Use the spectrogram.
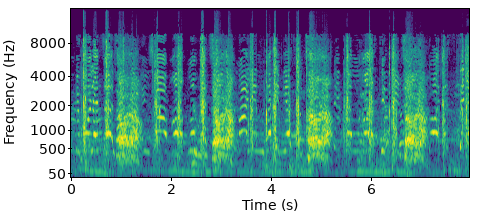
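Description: A large protest crowd against Omar el-Bashir, demonstrating in front of the army and intelligence services headquarters, chants in a steady, repeating rhythm, loud rising bursts of many voices, while a single woman dressed all in white, standing on a car, leads with sung lines between them in call-and-response.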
